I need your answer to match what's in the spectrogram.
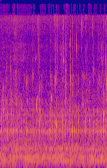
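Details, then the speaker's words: Aquarium filter after removing the filter media: gentle continuous trickling and splashing of water with only a faint impeller hum beneath; flowing normally. "some people hate the sound of the trickle but just for example you go from this sound to when I remove the filter media"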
